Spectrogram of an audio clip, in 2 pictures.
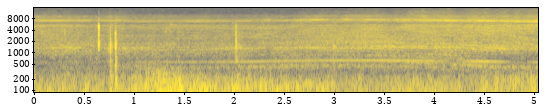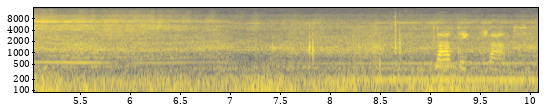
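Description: A small Arrows Marlin model jet passes overhead on a windless day, its steady engine whine rising and falling as it flies by with flaps down, with wind noise and a few handling clicks close by.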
